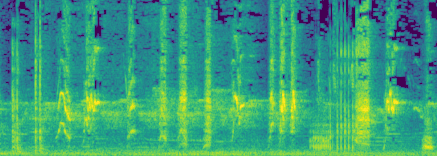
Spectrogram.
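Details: Javan myna chattering steadily, mixing short harsh squawks, clicks and high squeaky whistles in an irregular rapid series.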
